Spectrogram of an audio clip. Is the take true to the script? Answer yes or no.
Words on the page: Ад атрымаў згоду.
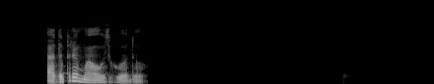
yes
